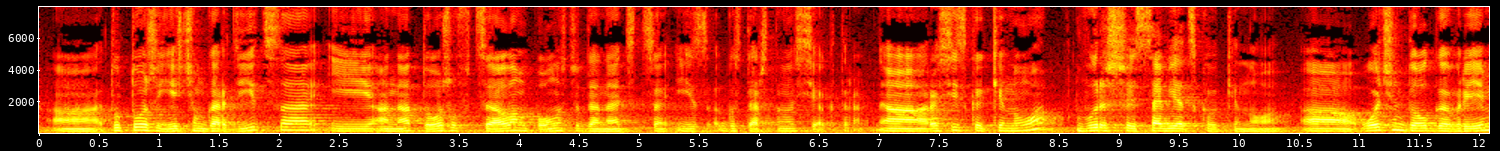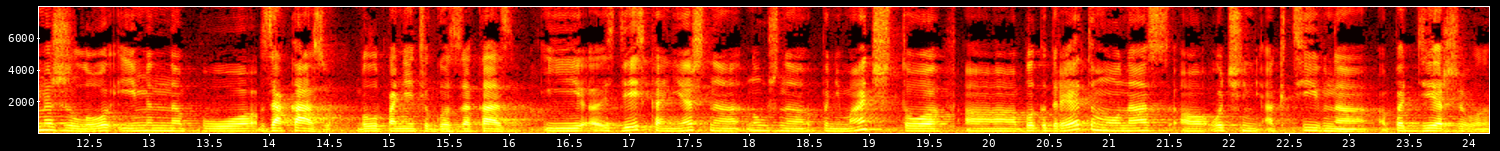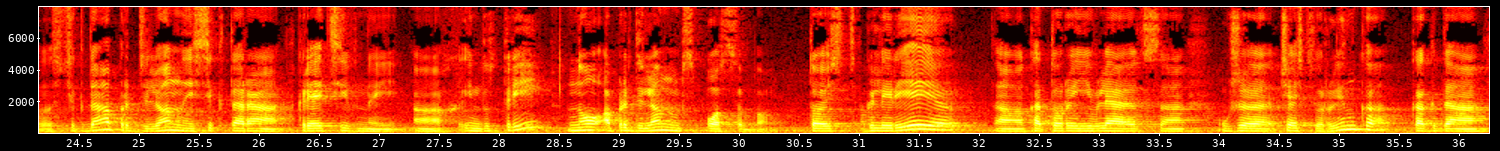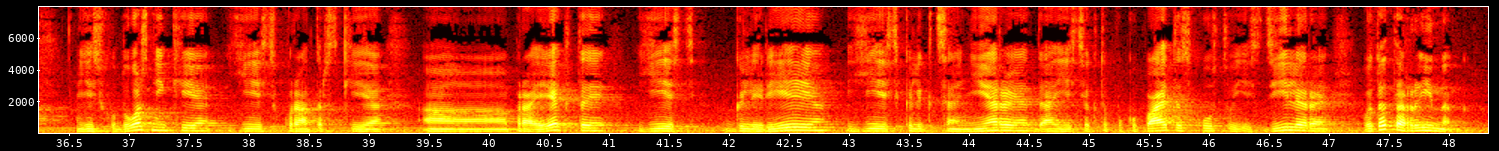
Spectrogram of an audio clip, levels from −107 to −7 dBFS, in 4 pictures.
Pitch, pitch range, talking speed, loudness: 155 Hz, 140-170 Hz, 100 wpm, -22 LUFS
